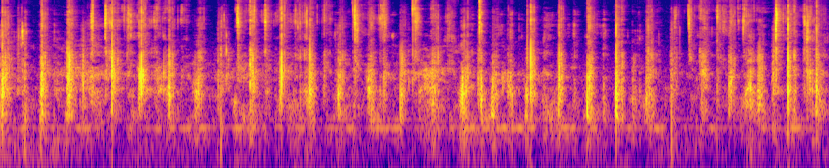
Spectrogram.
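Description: Close-miked chewing of sesame seeds and passionfruit: sharp, crisp crunches come a few times a second at an uneven pace.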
